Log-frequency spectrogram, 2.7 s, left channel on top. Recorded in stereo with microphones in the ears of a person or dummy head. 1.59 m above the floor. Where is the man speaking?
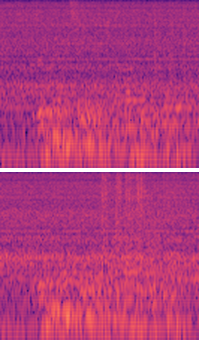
45° left (ahead or behind), 5 m.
